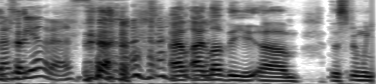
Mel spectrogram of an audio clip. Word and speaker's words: Las Piedras: She hails from in Las Piedras, Puerto Rico. Did I pronounce that correct?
